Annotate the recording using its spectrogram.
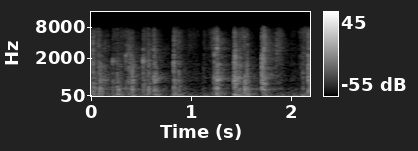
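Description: A deck of tarot cards being shuffled by hand, a quick irregular run of card clicks and slaps.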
